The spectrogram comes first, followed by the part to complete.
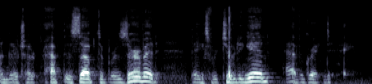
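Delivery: strained, failing voice. Wrapping up a weather forecast live stream: voice giving out. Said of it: "My voice is giving out".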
